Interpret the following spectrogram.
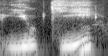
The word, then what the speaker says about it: Yuki: Pronounced, it was Yuki Buffet.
